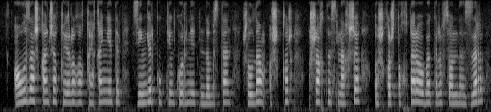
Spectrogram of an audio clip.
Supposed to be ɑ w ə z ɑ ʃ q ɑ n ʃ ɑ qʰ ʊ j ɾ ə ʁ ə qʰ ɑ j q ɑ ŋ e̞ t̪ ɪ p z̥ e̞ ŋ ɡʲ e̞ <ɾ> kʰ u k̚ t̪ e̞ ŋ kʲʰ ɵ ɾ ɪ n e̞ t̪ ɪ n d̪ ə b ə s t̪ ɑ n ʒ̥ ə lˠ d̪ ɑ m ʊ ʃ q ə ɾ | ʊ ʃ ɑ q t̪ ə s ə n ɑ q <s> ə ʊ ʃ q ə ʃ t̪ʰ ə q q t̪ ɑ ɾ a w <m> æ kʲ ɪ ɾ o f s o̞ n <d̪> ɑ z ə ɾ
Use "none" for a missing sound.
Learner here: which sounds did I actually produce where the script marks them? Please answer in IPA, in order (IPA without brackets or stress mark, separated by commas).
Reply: ɾ, ʃ, b, d̪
